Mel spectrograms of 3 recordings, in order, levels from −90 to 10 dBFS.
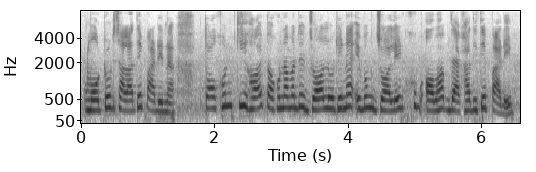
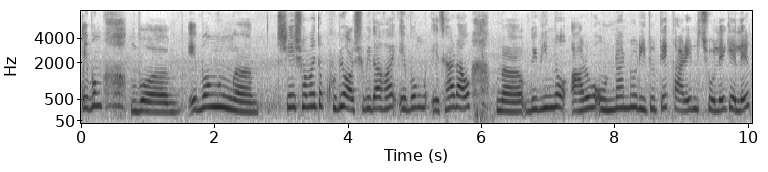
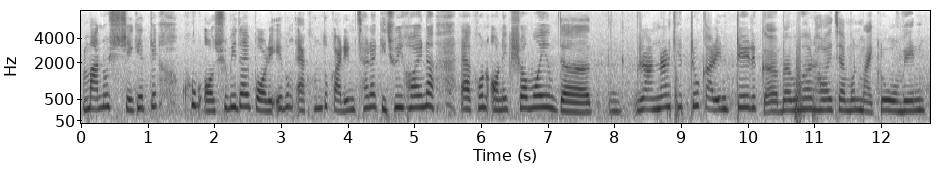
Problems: constant background noise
